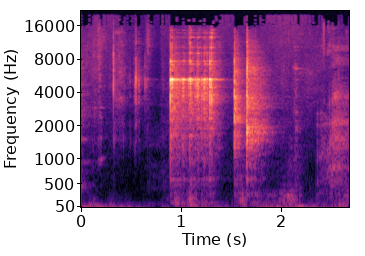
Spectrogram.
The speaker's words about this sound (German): Genau, öffnen wir die Flasche.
